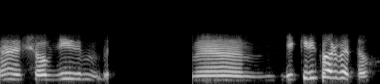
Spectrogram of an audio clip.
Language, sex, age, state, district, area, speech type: Bengali, female, 60+, West Bengal, Dakshin Dinajpur, rural, conversation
